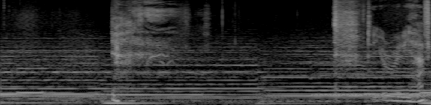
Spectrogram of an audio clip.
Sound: Mathieu chuckles

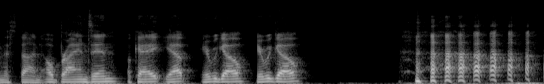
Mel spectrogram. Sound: laughter

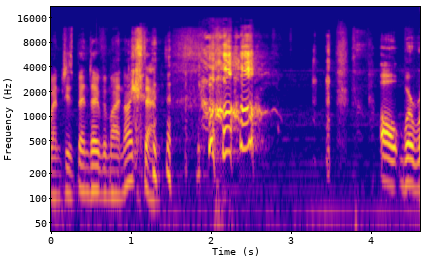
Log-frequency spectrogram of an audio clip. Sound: laughing

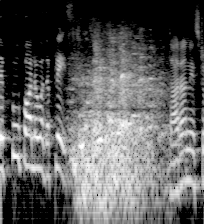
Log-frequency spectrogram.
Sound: audience laughs

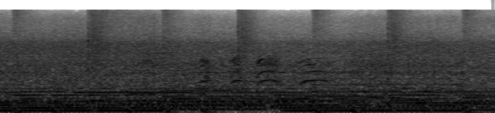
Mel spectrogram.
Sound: laughs

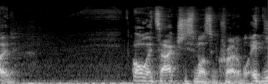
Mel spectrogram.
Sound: inhales sharply

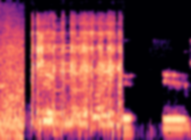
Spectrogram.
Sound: radio tune

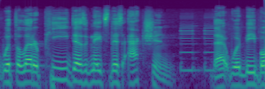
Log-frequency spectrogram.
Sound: buzzer beeps

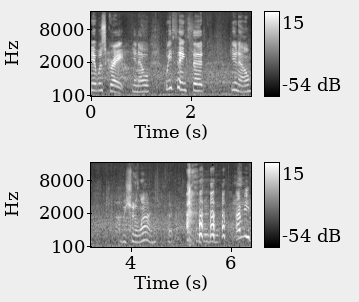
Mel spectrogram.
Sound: laughs

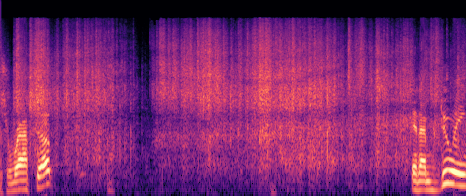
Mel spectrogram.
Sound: foil crinkling

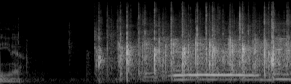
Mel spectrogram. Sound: attendees applauding

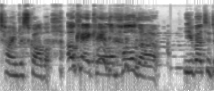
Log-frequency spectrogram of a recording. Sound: laugh

